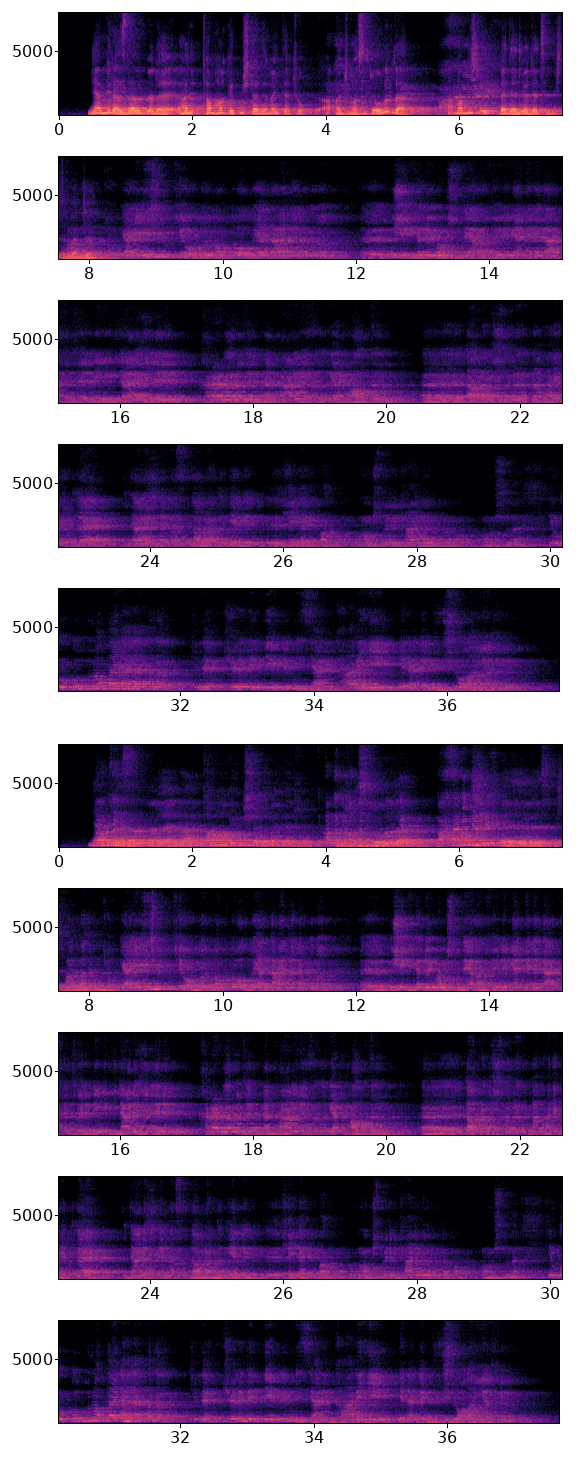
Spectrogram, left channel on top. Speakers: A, on the left; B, on the right.
A: yani
B: Bazen
A: biraz da böyle hani tam hak etmişler demek de çok a-
B: anladım
A: acımasızca
B: anladım.
A: olur da
B: Ya bazen
A: ama
B: idare
A: bir şeyin bedeli ödetilmiştir
B: Anladım.
A: bence.
B: Çok ya ilginç bir şey oldu, nokta oldu. Yani daha önceden bunu e, bu şekilde duymamıştım. Ne yalan söyleyeyim. Yani genelde hani senin söylediğin gibi idarecilerin kararları üzerinden tarih yazılır. Yani halkın e, davranışlarından hareketle idareciler nasıl davrandı diye bir e, şeyle bak, okumamıştım. Öyle bir tarih yorumunda ok- okumamıştım da. Şimdi bu bu, bu noktayla alakalı Şimdi şöyle de, diyebilir miyiz? Yani tarihi genelde güçlü olan yazıyor.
